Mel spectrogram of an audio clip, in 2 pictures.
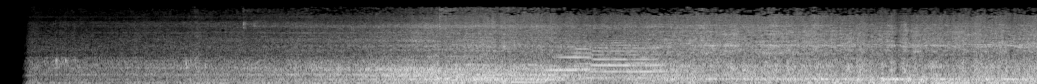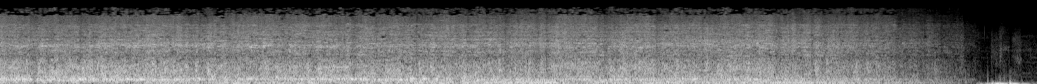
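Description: Electric-locomotive-hauled passenger train approaching and running past close by, a loud, steady rumble of wheels and coaches that builds over the first few seconds. A brief horn sounds about six seconds in, and the sound fades out near the end.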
